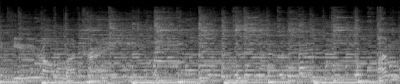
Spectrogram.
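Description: Bluegrass band playing a short instrumental fill between sung lines: banjo on a 1995 Gibson Granada Flying Eagle, a 1968 Martin D-28 acoustic guitar, a Northfield mandolin and upright bass on a steady beat. A singing voice comes back in at the very end.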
